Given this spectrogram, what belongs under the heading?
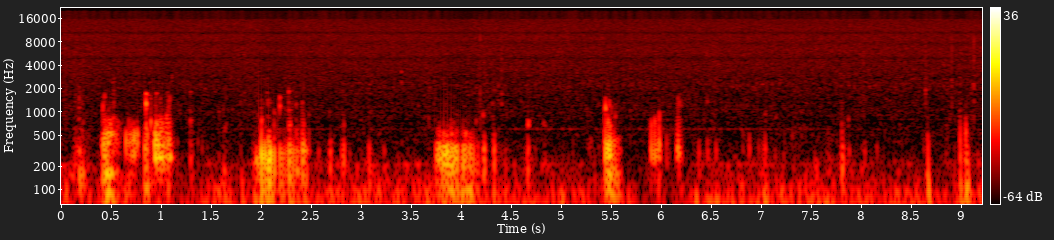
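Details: Constant stomach grumbling, felt by hand on the belly, audio only: repeated low gurgling rumbles in bursts over quiet background; ordinary stomach growling, borborygmi.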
